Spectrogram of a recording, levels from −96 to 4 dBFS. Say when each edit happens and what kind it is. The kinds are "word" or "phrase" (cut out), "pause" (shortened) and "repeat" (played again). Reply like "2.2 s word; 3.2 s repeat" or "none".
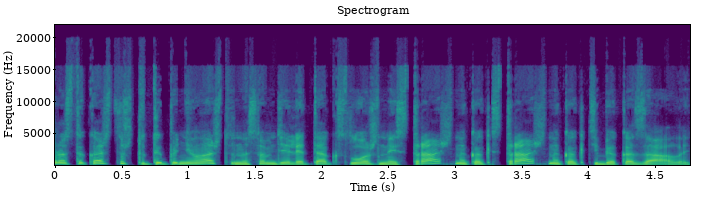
1.9 s word; 3.3 s repeat

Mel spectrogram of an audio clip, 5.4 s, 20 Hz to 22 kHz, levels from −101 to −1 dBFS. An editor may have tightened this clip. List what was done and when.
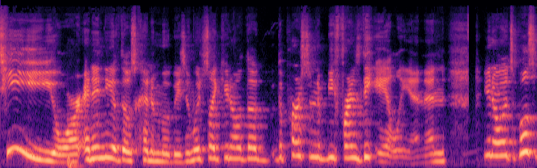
none

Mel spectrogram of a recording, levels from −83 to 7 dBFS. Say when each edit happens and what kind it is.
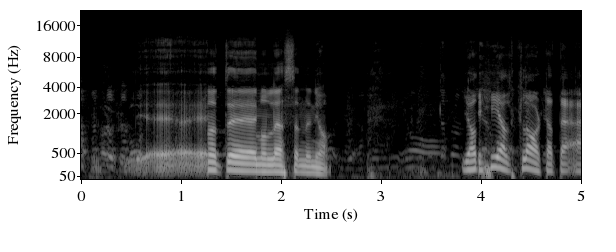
1.3 s word; 1.7 s word; 4.0 s word

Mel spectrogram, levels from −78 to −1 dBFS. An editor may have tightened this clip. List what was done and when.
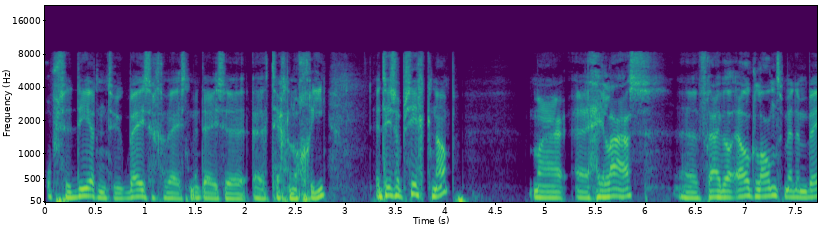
none

